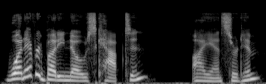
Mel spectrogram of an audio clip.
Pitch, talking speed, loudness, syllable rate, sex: 215 Hz, 160 wpm, -20 LUFS, 6.6 syllables/s, female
